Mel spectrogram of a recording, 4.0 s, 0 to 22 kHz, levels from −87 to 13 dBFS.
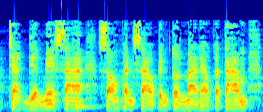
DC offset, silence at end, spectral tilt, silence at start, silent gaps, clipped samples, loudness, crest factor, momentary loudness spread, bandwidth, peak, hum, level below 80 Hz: under 0.1%; 0.05 s; -2 dB/octave; 0 s; none; under 0.1%; -13 LUFS; 14 dB; 6 LU; over 20 kHz; 0 dBFS; none; -54 dBFS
